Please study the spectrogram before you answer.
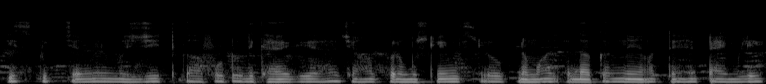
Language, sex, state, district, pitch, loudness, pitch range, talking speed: Hindi, female, Bihar, Begusarai, 130 Hz, -38 LUFS, 120-135 Hz, 140 wpm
